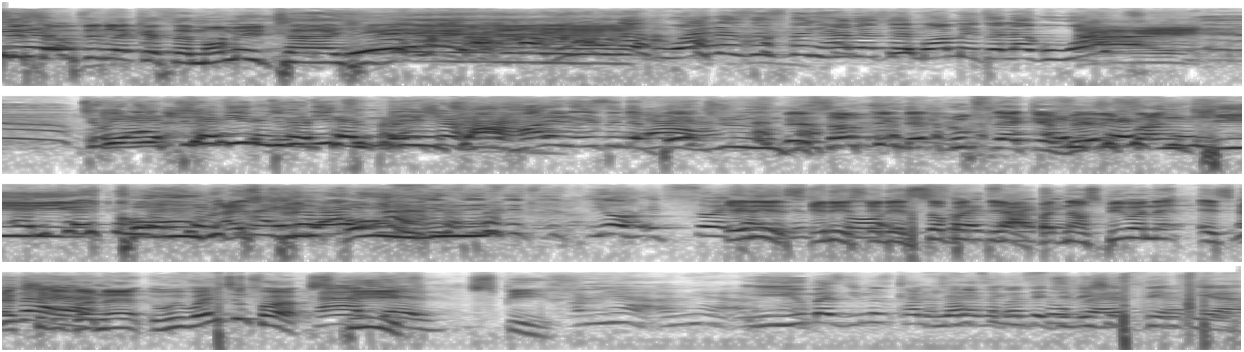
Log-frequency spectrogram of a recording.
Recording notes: This episode was recorded LIVE at The G-Spot Lovestyle adult store in Soweto.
